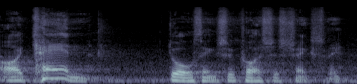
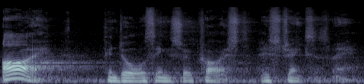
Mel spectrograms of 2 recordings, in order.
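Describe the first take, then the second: First: The stress is on the word can. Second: The stress is on the word I.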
